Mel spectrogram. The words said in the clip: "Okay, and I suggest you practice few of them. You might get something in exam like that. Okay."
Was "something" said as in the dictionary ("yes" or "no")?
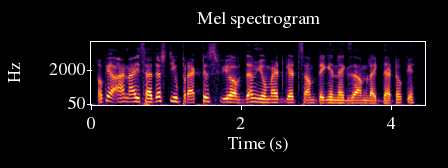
no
